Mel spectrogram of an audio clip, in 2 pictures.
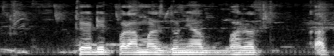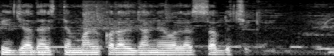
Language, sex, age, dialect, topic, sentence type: Magahi, male, 25-30, Northeastern/Surjapuri, banking, statement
